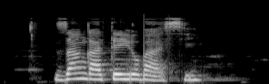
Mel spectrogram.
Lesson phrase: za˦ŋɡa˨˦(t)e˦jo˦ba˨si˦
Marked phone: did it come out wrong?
no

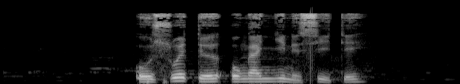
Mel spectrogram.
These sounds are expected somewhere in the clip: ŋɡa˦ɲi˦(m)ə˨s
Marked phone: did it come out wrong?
yes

